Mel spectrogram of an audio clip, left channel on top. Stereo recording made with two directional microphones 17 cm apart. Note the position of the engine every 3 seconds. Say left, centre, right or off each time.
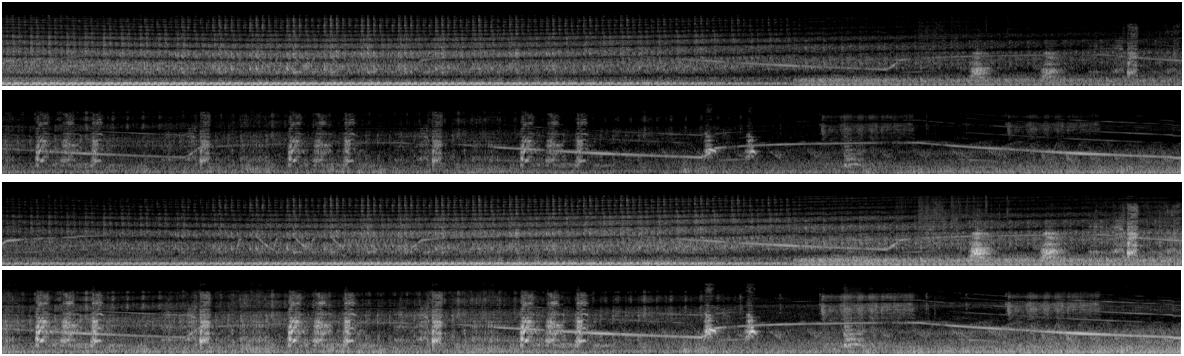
left, centre, right, right, right, right, right, right.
